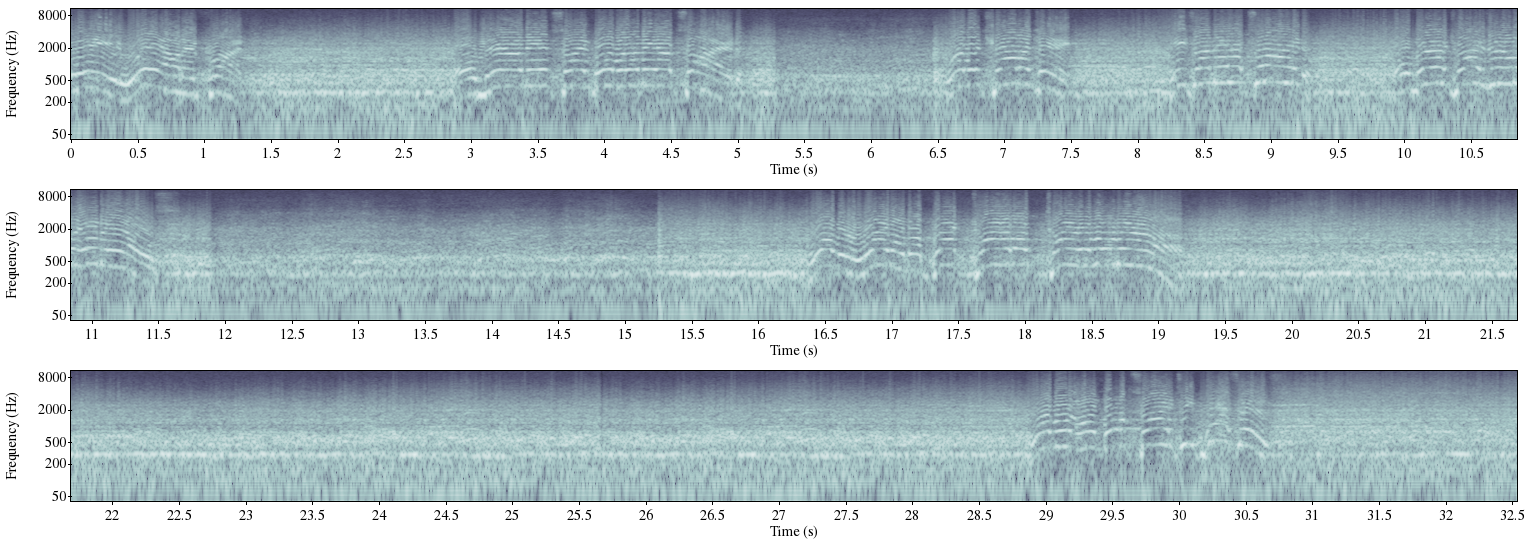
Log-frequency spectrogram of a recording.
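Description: Two-stroke motocross bikes racing, their engines revving up and down in repeated bursts of rising and falling pitch over a steady background din.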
